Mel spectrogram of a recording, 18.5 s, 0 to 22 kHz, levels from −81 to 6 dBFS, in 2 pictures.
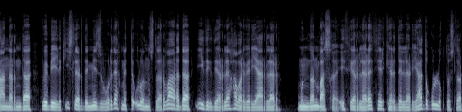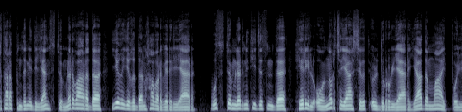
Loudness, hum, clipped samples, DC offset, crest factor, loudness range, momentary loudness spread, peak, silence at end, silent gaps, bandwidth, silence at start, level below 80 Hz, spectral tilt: -21 LUFS; none; under 0.1%; under 0.1%; 18 dB; 1 LU; 5 LU; 0 dBFS; 0 s; none; 14 kHz; 0 s; -50 dBFS; -7 dB/octave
